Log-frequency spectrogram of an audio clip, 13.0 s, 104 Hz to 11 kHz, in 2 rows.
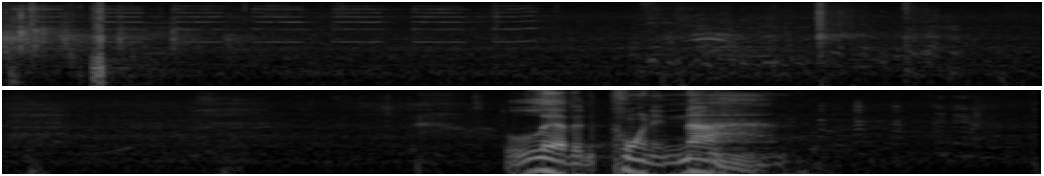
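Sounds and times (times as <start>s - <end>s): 
electronic alarm beeping in high tones: 0.2s - 3.4s
speech: 9.7s - 11.4s.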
